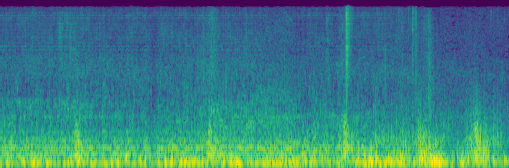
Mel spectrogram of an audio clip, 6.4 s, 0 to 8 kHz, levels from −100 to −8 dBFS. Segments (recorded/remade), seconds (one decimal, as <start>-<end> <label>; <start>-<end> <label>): 0.0-3.3 remade; 3.3-3.7 recorded; 3.7-4.9 remade; 4.9-6.4 recorded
